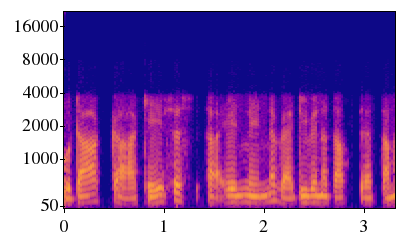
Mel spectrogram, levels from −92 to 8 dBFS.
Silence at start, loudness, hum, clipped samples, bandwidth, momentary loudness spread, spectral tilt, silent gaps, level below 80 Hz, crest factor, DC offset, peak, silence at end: 0 s; -19 LUFS; none; under 0.1%; 4.1 kHz; 4 LU; -9.5 dB/octave; 2.89-2.93 s; -60 dBFS; 18 dB; under 0.1%; -2 dBFS; 0 s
